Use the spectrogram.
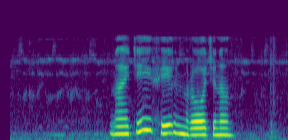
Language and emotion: Russian, sad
